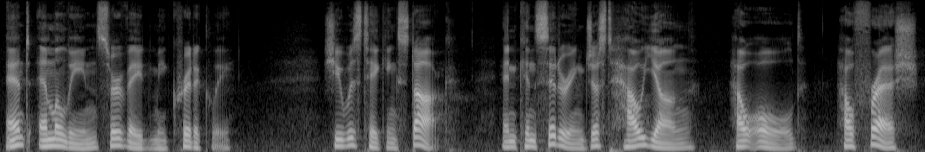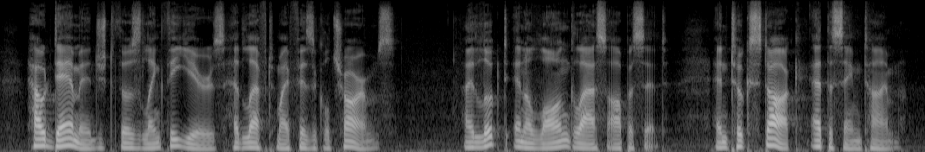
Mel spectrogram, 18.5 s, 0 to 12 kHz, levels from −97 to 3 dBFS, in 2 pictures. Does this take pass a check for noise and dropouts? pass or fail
pass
